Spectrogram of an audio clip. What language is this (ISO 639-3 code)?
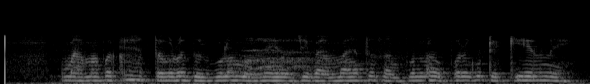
ori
